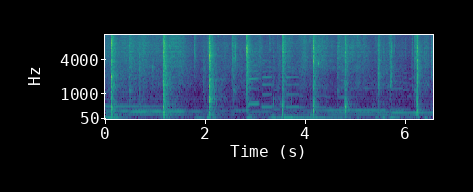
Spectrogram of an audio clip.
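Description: Wood being chopped with a small axe on a patio in Kyiv, Ukraine: about nine sharp, loud whacks at an uneven pace of roughly one per second, over a faint steady tonal hum, with no talking.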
